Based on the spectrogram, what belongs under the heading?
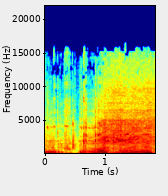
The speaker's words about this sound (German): zwölf Stück Kettensägen daheim, von der zarten Akkusäge. Hört sich eigentlich an wie Ventilator irgendwie, wenn du mich fragst. Bis zum fetten Teil.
